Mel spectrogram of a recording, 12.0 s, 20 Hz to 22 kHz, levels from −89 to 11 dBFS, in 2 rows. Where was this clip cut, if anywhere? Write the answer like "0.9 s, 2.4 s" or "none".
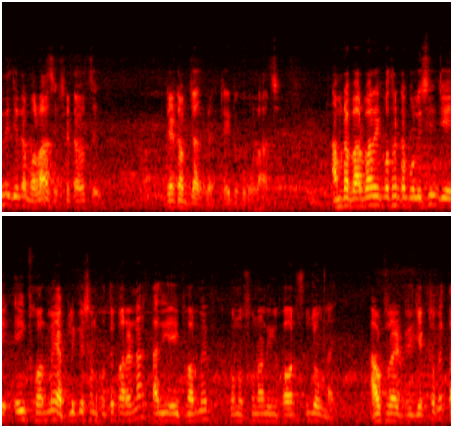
4.2 s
